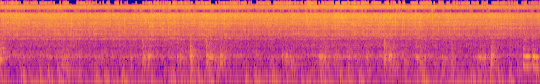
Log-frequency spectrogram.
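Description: Onions frying and being stirred in a pan for menthe sambar, a steady close sizzle throughout with scattered scraping and clinking of the spoon against the vessel, no voices.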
